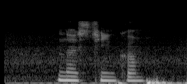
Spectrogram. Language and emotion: Russian, neutral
